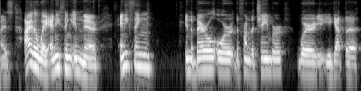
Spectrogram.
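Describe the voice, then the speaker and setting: A man hosting a casual livestream chat, rambling and halting, often repeating his phrases and speaking bluntly. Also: mid-range voice, fairly bright tone. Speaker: podcast host.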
